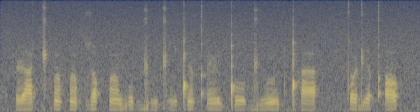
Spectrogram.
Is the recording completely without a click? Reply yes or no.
no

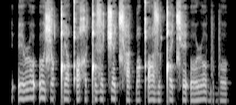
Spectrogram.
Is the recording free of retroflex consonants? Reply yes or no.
yes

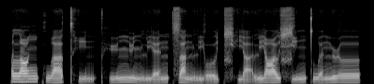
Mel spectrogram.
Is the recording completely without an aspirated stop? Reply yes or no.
no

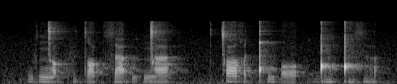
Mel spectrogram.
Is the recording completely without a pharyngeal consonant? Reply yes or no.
yes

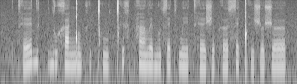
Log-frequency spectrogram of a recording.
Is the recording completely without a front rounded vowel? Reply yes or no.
no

